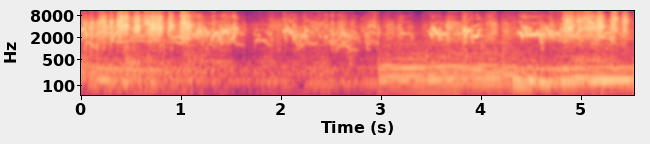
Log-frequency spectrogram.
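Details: Budgies in dense, overlapping chatter: scratchy squawks and rapid high chirps pour out almost without pause, briefly thinning near the middle, while a steady low droning hum joins underneath during the second half.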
